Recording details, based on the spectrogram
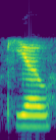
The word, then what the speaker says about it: Kyo: If someone needs a little help, I usually tell them my name rhymes with Rio. Kyo, Rio, you know, as in Brazil.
